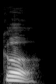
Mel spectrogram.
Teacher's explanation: कोई ज्यादा जोर नहीं लगाना पड़ा आराम से वो आ गया है कम कम प्राणवायु की आवश्यकता पड़ी।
